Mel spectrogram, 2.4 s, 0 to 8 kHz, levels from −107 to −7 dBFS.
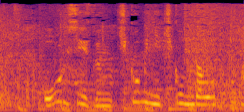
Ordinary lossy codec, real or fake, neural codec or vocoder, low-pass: MP3, 32 kbps; real; none; 7.2 kHz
